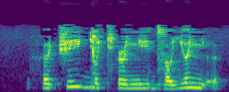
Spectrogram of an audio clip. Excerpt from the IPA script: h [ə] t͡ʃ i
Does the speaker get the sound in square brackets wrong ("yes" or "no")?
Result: no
